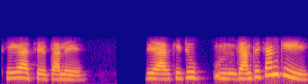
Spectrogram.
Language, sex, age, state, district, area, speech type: Bengali, female, 45-60, West Bengal, Dakshin Dinajpur, urban, conversation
